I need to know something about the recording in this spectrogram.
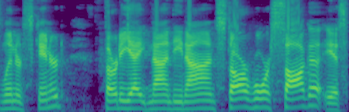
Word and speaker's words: Lynyrd Skynyrd: Vinyl big restock of Lynyrd Skynyrd pronounced Leonard Skynyrd 38.99 Star Wars saga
